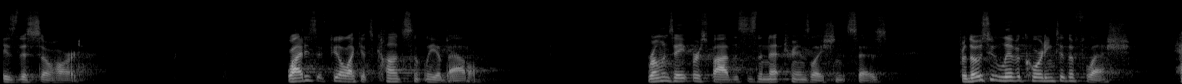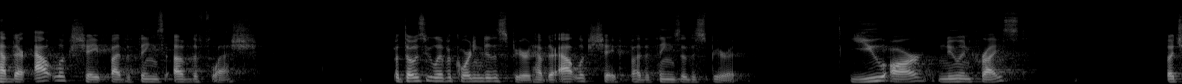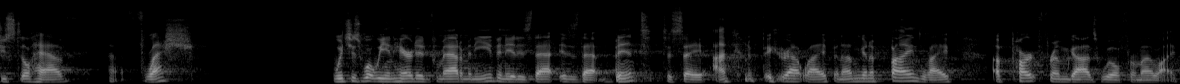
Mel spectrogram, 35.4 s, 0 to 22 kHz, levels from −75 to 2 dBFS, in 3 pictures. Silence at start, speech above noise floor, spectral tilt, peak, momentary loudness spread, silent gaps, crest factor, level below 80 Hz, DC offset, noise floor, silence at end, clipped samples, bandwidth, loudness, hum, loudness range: 0.05 s; 52 dB; -4.5 dB/octave; -16 dBFS; 13 LU; none; 22 dB; -88 dBFS; under 0.1%; -88 dBFS; 0 s; under 0.1%; 16 kHz; -36 LUFS; none; 4 LU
